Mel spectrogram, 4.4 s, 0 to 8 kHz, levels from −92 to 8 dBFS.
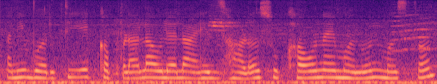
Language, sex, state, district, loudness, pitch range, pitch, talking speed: Marathi, female, Maharashtra, Mumbai Suburban, -15 LUFS, 225-245 Hz, 235 Hz, 165 wpm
